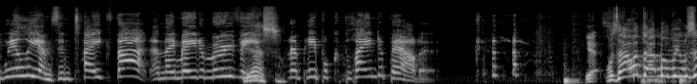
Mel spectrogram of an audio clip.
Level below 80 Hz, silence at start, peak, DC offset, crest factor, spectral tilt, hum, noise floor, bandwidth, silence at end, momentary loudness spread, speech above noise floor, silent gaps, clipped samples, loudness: -56 dBFS; 0 s; -6 dBFS; under 0.1%; 18 dB; -3 dB/octave; none; -48 dBFS; 17.5 kHz; 0 s; 9 LU; 25 dB; none; under 0.1%; -23 LUFS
